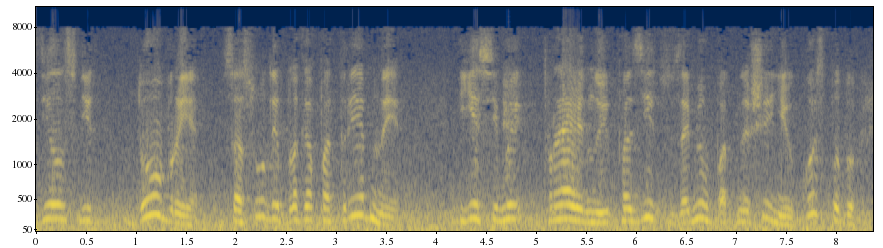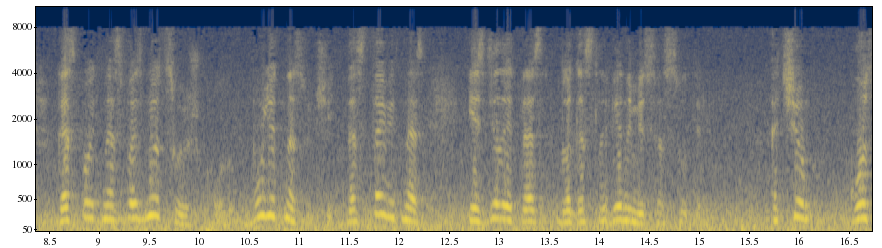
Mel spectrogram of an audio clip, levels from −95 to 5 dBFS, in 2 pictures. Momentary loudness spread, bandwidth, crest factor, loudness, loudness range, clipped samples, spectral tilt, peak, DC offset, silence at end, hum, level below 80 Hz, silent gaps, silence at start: 8 LU; 8.2 kHz; 10 dB; -11 LUFS; 2 LU; 0.3%; -7 dB/octave; 0 dBFS; under 0.1%; 0 s; none; -20 dBFS; none; 0 s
